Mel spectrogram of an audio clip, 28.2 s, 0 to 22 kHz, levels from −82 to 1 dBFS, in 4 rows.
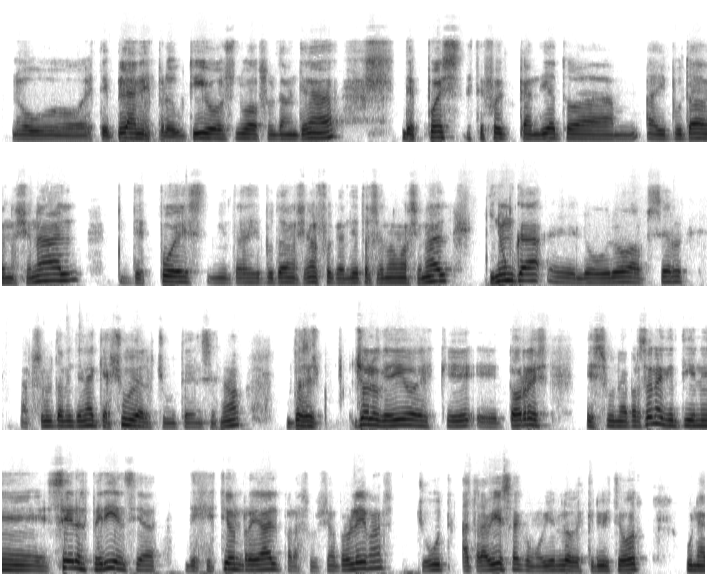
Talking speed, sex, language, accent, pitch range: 145 wpm, male, Spanish, Argentinian, 125-155 Hz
